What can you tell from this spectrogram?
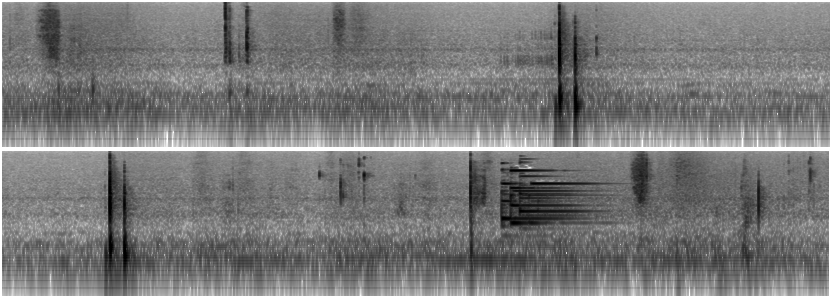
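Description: Scattered single clicks from a computer keyboard and mouse, a second or more apart, as a name is typed and a dialog button clicked. About ten seconds in comes a short pitched tone with a ringing, buzzy edge.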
